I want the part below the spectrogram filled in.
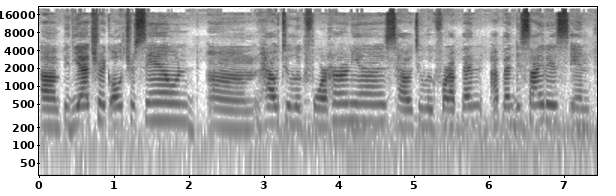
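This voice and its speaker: Young woman, sick and hoarse, slow unhurried vlog chatter, slightly high voice, faint room hum behind. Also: steady tone. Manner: halting, many ums and restarts. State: hoarse from a cold, coughing. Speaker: vlogger. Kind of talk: casual vlog update.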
